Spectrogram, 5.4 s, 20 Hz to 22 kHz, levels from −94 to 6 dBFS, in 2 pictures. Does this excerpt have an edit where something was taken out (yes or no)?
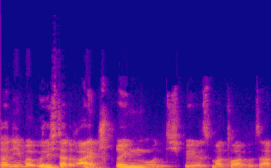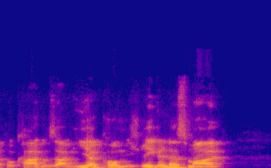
no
